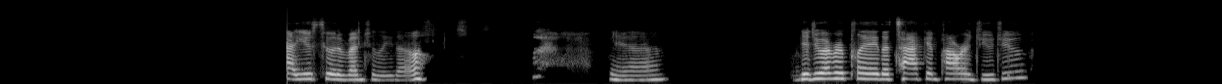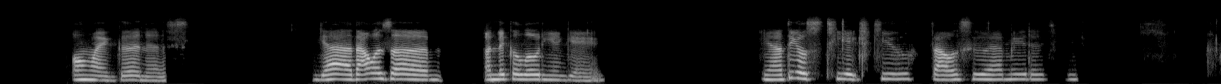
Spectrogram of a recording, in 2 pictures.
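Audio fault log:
0.00–2.87 s, audio dropout to silence: the clip opens already dead, with silence and no room tone at all, then the speech cuts in mid-flow. Likely the input was disconnected or muted while the recorder kept writing silence, so that opening stretch is simply gone.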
